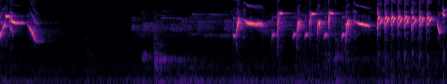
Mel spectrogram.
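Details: Goldfinch song of the tiwawati galoubi and serfati styles, meant for tutoring young birds: a sliding chirp, a quiet gap, then a rising run of tinkling, twanging phrases ending in a rapid even trill.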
